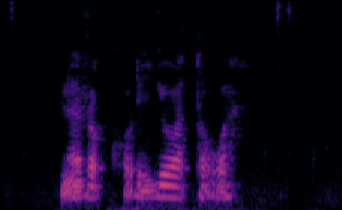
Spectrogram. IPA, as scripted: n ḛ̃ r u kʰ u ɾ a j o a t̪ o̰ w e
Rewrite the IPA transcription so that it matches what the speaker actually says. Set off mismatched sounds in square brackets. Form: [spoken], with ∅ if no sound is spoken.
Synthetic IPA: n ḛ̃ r [o] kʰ [o] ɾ [i] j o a t̪ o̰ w [a]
